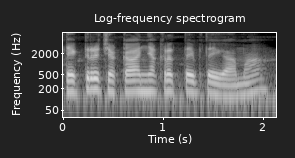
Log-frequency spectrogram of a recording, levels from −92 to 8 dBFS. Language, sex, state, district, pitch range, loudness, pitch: Wancho, male, Arunachal Pradesh, Longding, 160-175 Hz, -17 LUFS, 170 Hz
